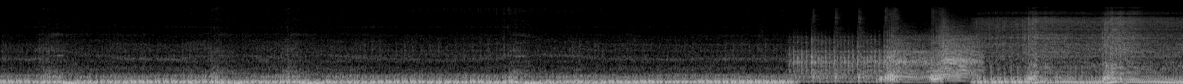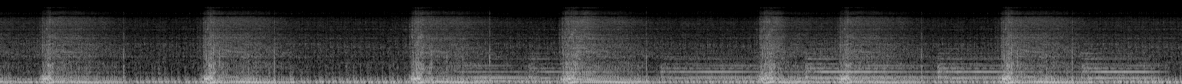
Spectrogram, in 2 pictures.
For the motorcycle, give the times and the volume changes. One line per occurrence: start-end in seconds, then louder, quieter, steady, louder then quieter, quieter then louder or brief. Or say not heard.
0.0-23.6 steady.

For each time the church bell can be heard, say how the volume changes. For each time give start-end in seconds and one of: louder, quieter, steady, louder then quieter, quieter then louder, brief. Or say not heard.
16.4-23.6 steady.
